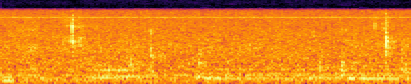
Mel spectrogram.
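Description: Near silence: room tone with a faint hum and two small clicks, one about a third of a second in and one near the end.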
